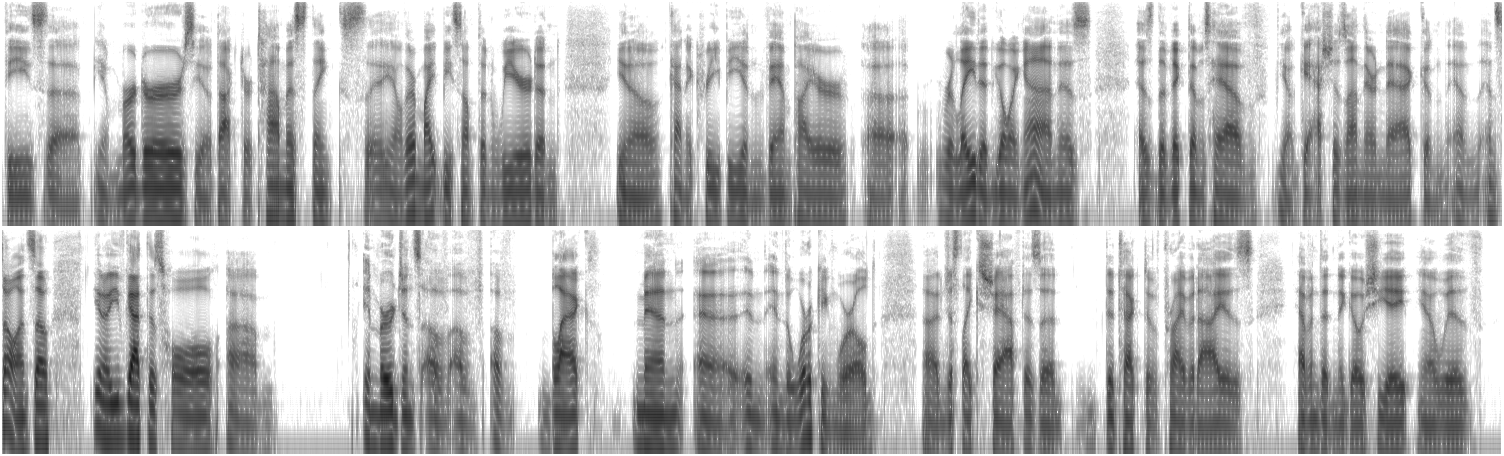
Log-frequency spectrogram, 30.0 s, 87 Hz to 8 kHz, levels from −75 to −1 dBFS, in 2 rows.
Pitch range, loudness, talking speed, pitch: 80-95 Hz, -22 LUFS, 160 wpm, 85 Hz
